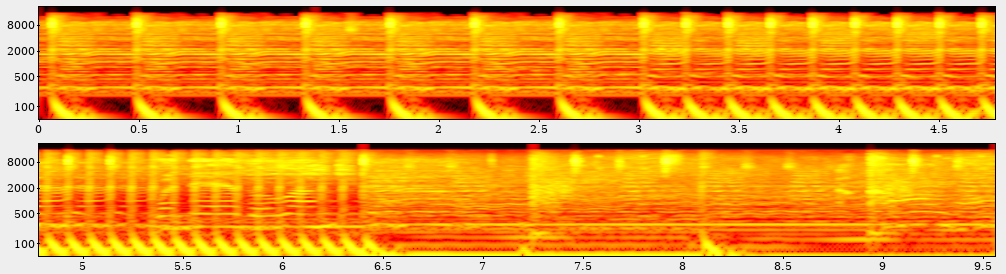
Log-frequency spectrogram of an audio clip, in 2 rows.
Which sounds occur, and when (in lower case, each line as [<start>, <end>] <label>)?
[0.00, 6.95] female singing
[0.00, 9.55] music
[8.87, 9.55] female singing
